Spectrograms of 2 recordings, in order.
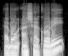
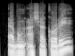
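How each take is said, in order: Both takes have the same delivery.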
